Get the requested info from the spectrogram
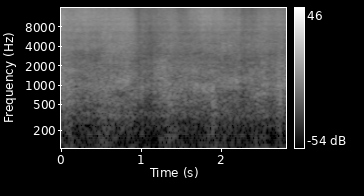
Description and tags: gravel sliding around 6 short
Foley SFX produced by my me and the other members of my foley class for the jungle car chase segment of the fourth Indiana Jones film.
sliding, gravel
